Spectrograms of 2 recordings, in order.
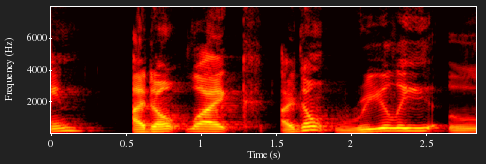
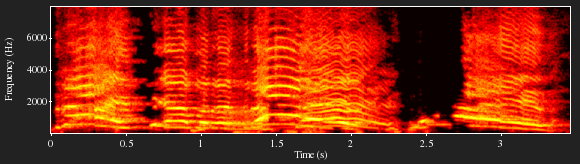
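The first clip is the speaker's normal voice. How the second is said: shouting; 5 dB louder, much slower than usual. Retold or imitated. Retold screaming at TV.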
